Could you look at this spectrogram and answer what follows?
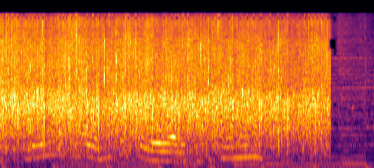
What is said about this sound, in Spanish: ¿Aplausos? Aplausos. aplausos. Bueno, aplausos antes que nada.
